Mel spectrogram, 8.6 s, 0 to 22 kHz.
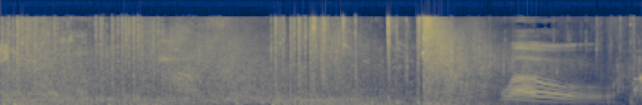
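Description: Dense gunfire and explosions in an online match of Call of Duty: Modern Warfare Remastered, with a player using the R700 sniper rifle amid a constant loud barrage of shots and booms.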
